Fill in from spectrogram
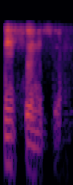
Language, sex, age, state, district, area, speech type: Assamese, male, 30-45, Assam, Goalpara, rural, conversation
